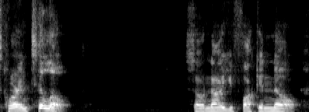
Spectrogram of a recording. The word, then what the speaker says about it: Quarantillo: It's Quarantillo.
